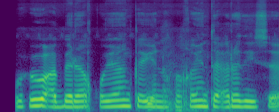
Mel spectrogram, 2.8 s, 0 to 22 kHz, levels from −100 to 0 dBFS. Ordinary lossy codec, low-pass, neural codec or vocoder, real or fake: none; none; vocoder, 44.1 kHz, 128 mel bands every 256 samples, BigVGAN v2; fake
